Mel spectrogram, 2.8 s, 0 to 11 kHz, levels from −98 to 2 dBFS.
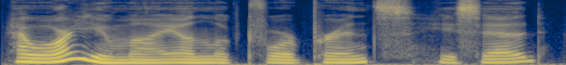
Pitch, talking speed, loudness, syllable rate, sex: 170 Hz, 190 wpm, -16 LUFS, 4.8 syllables/s, female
